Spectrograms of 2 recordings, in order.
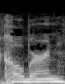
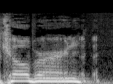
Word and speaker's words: Cockburn: I think it's actually pronounced Coburn for a lot of people. – No, probably. – Yeah. – How is it? – Yeah. – Well, it's not spelled that way. – Yeah. I know it's not spelled that way. I think there was a John Coburn, a musician, but it's spelled like Cockburn, if I'm not mistaken.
